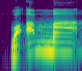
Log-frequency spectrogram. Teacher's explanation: The meme has a shadda on it, so it is ghunna, the most complete ghunna, akmal ghunna.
